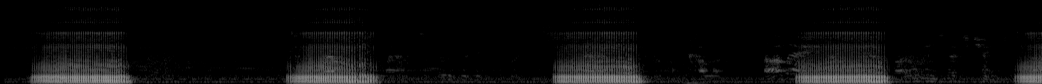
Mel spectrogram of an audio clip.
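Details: A French Bulldog, recorded in 2018, snores in loud, rough, rumbling breaths, each lasting under a second and coming every two to three seconds.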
